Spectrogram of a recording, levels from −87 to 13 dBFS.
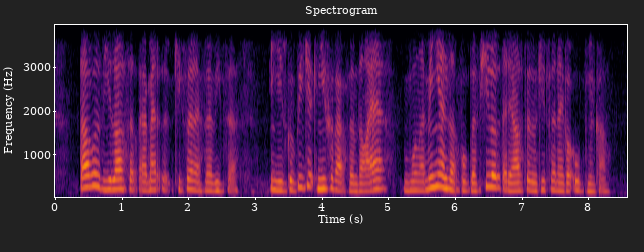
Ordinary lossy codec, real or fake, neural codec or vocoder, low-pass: Opus, 16 kbps; fake; autoencoder, 44.1 kHz, a latent of 192 numbers a frame, MeloTTS; 3.6 kHz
